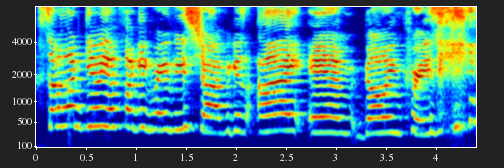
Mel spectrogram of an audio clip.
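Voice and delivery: giddy laughing outburst; laughing frenzy. Real, not acted. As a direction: laugh out the rant, half wild. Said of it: "I literally need to be put down".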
